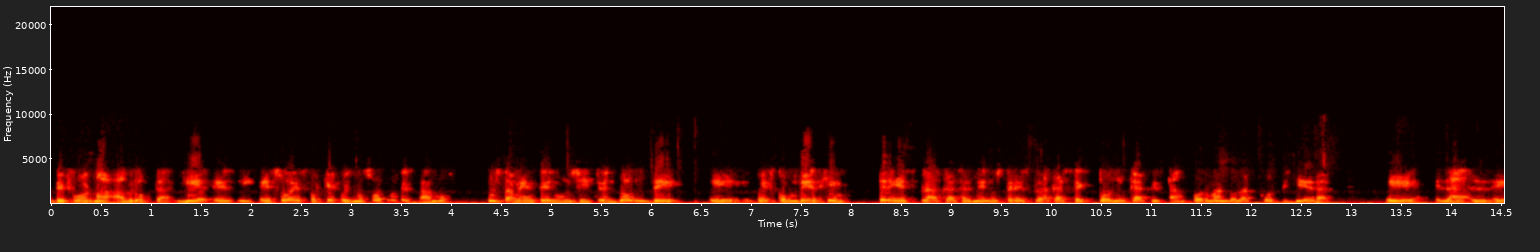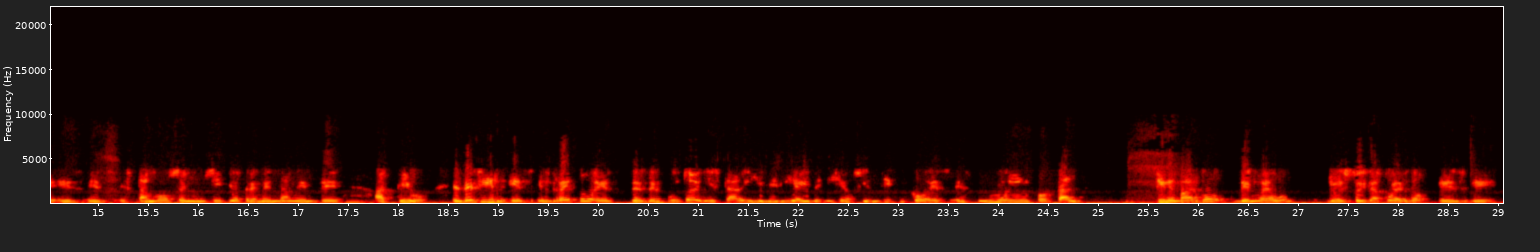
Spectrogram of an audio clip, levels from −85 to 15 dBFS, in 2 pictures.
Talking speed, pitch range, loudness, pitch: 150 wpm, 145-195 Hz, -26 LUFS, 165 Hz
